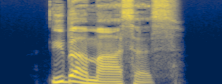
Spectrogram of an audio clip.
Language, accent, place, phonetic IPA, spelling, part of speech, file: German, Germany, Berlin, [ˈyːbɐˌmaːsəs], Übermaßes, noun, De-Übermaßes.ogg
- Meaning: genitive singular of Übermaß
